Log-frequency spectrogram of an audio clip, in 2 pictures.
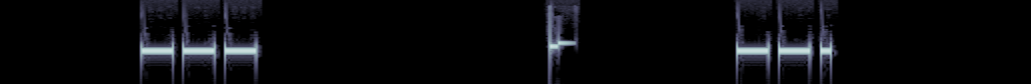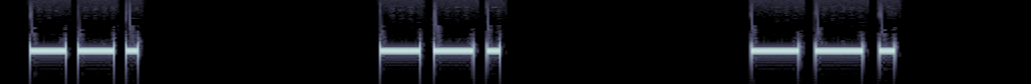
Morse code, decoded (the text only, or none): O GGGG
